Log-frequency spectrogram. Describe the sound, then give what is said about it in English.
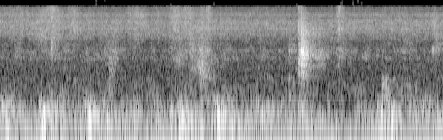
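Soft papery rustles as pages of scripture are turned to find First Corinthians, a handful of quick flips spaced irregularly over a few seconds, quiet, with a low background hum and no talking. “Those you who listen radio, the pages turning.”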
